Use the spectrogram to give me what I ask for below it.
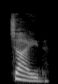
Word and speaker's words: chide: चाइड. नया लफ्ज चाइड. इसको तोड़ते हैं चाइड. जोर चाइड पर है. CHIDE. चाइड to scold in anger.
